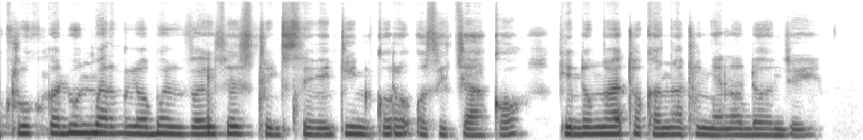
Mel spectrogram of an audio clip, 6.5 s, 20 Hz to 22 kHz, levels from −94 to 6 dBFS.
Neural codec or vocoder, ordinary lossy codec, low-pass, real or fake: codec, 44.1 kHz, 2.6 kbps, SNAC; none; none; fake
